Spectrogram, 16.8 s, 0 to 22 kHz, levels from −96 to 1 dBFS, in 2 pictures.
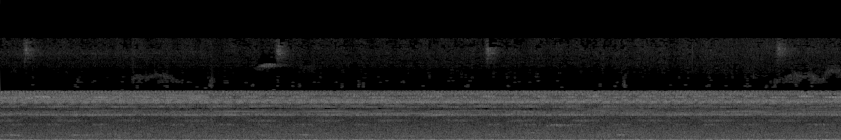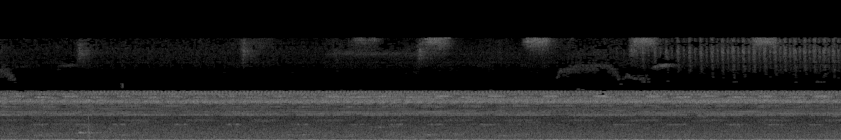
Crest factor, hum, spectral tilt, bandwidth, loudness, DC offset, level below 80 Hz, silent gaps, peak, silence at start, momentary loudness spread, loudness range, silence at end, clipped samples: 16 dB; none; -1.5 dB/octave; 16 kHz; -47 LUFS; under 0.1%; -58 dBFS; none; -34 dBFS; 0 s; 2 LU; 1 LU; 0 s; under 0.1%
